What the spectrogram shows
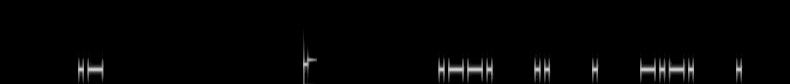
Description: Morse code, heard as a keyed tone, about 25 wpm, spaced as for 14 wpm, 700 Hz. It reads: A PIECE
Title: 3x Character Spacing - Top 500 Words - 25wpm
